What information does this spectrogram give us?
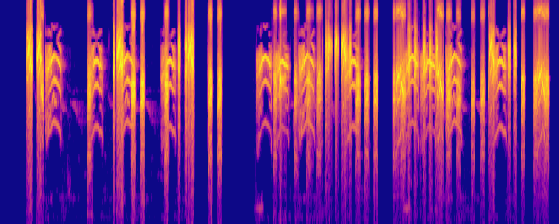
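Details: Busy combined lure sound for sunbirds (sogok ontong) with bulbul chatter added: repeated high, arched chirp notes in quick bunches, a silent pause near the middle, then denser twittering.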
